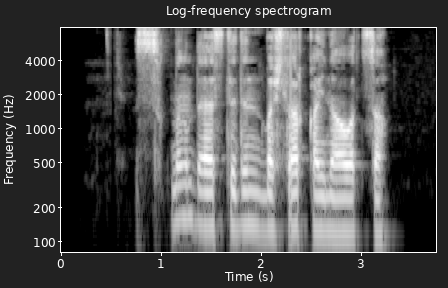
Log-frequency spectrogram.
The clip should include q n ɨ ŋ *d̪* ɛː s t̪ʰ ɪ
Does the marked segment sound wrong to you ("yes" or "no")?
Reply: no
